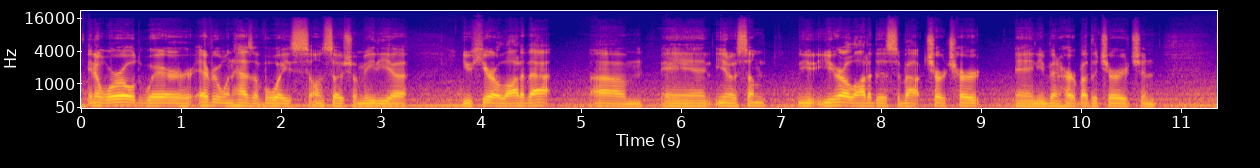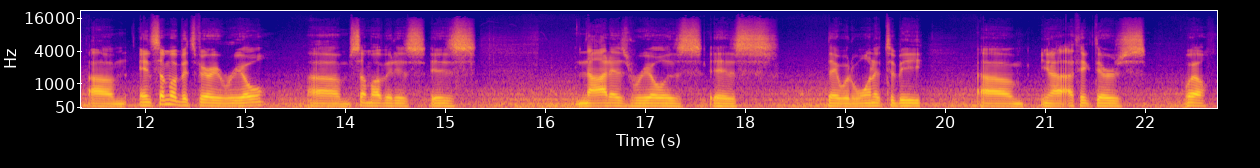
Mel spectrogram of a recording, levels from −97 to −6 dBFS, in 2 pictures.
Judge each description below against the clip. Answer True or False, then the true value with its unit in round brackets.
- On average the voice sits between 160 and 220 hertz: False (110 Hz)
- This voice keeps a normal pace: True (185 wpm)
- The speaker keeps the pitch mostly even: True (2.1 semitones)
